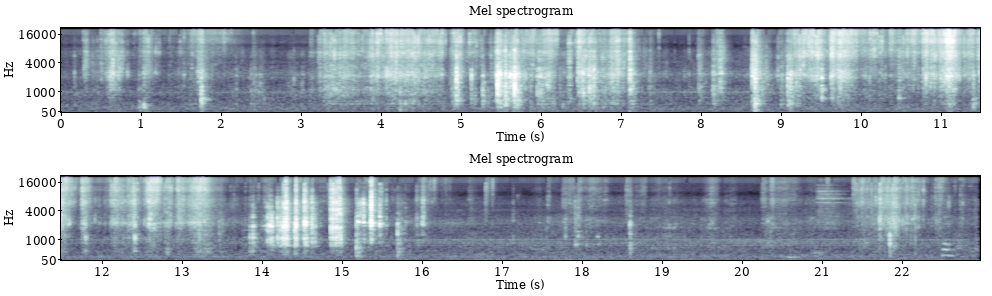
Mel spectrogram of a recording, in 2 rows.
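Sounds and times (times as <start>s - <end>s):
packaging crinkling: 0.2s - 2.2s, 2.9s - 16.2s, 21.4s - 22.9s.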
